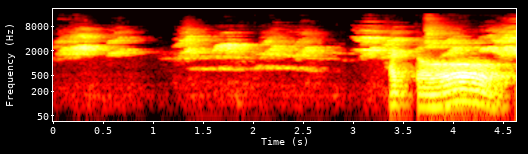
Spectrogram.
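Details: Pet grey parrots chattering during their morning routine and play, bursts of raspy, speech-like syllables with brief pauses, then a lower, voice-like harmonic passage toward the end.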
